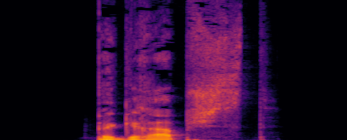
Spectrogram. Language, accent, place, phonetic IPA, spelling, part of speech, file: German, Germany, Berlin, [bəˈɡʁapʃst], begrapschst, verb, De-begrapschst.ogg
- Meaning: second-person singular present of begrapschen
